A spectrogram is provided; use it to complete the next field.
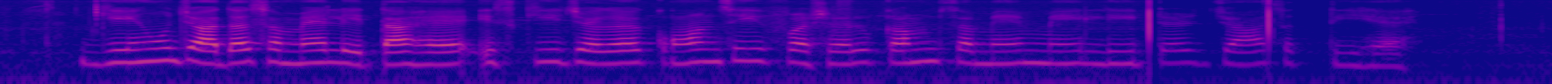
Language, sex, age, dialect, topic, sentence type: Hindi, female, 18-24, Garhwali, agriculture, question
